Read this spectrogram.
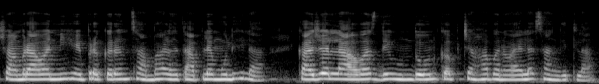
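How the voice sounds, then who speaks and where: A woman narrating a scripted moral story in a steady, even storytelling manner. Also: on the high side, normal speed, gravelly.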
